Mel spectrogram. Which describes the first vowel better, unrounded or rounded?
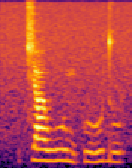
unrounded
